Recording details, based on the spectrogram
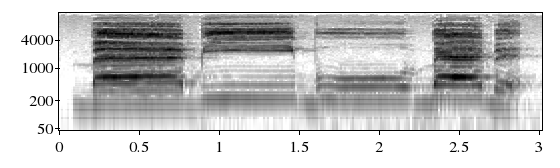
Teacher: Huruf ba adalah huruf qalqalah, pantulkan ketika sukun.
